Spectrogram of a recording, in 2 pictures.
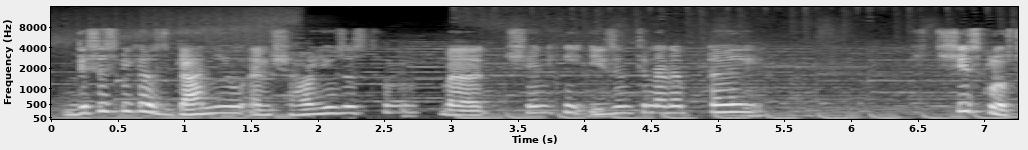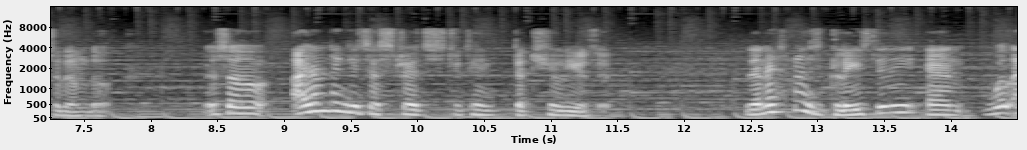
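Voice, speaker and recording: A man's voice: a little high, fairly bright tone. A man giving casual, self-deprecating speculation about a video game, hedging often with filler words. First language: not Chinese. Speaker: gaming YouTuber. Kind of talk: speculative game commentary over slides. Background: background music.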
